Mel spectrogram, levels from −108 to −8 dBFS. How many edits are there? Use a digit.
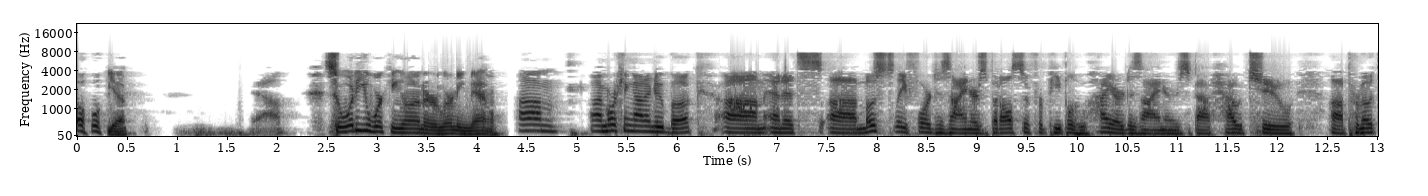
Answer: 1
